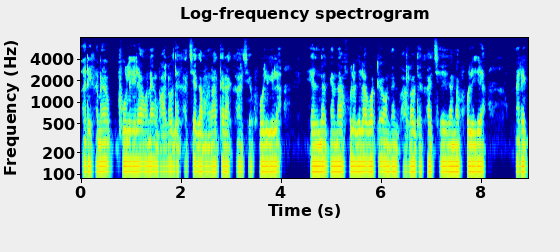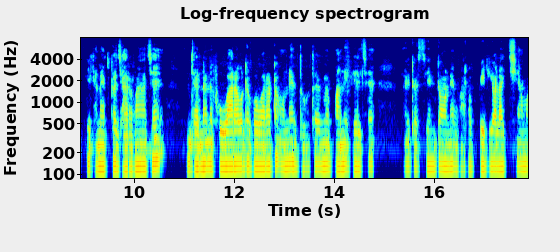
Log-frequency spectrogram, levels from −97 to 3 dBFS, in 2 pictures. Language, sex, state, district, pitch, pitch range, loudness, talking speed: Bengali, male, West Bengal, Purulia, 130 Hz, 125-135 Hz, -35 LUFS, 165 wpm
